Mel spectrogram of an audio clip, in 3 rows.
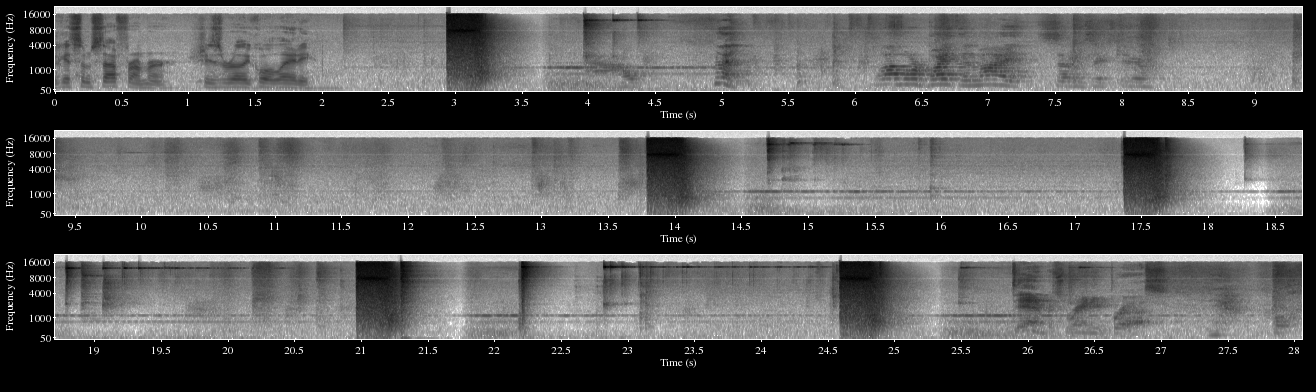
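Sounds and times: rifle shots with echo: 3.0s - 3.4s, 24.6s - 25.1s.

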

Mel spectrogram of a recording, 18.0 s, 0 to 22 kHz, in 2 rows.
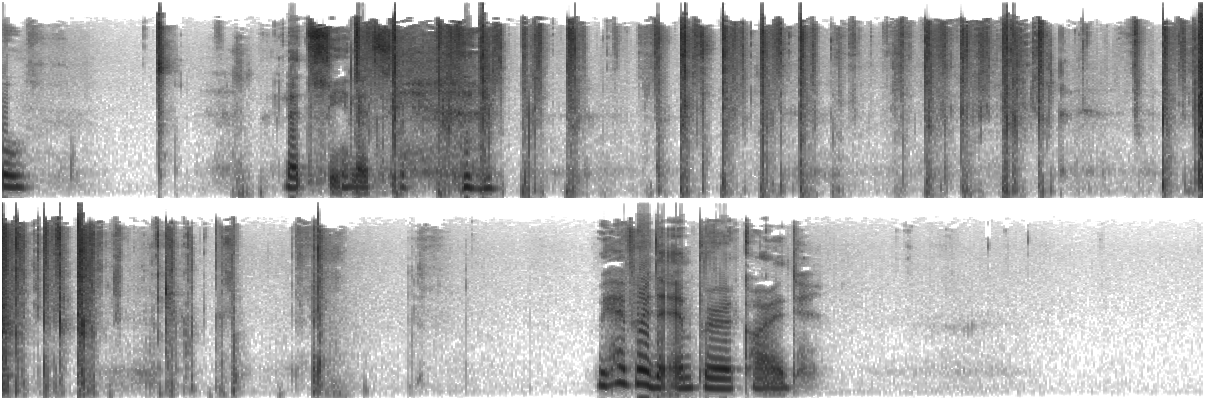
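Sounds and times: cards shuffling snaps and flicks: 2.6s - 11.6s.

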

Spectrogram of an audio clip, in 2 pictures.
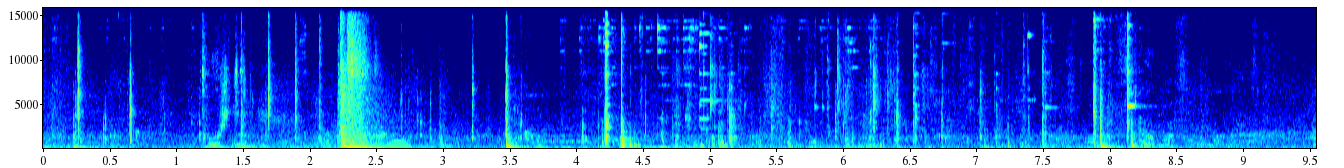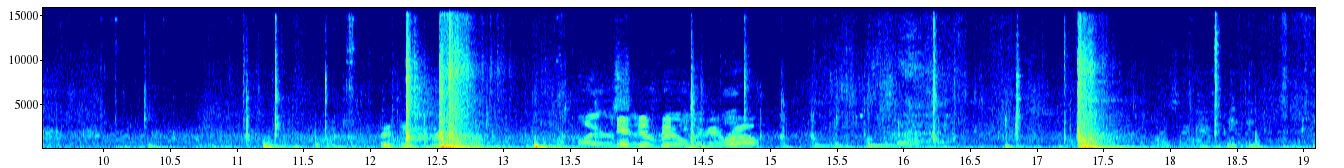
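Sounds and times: metallic gear clinking and rattling: 3.9s - 8.4s.

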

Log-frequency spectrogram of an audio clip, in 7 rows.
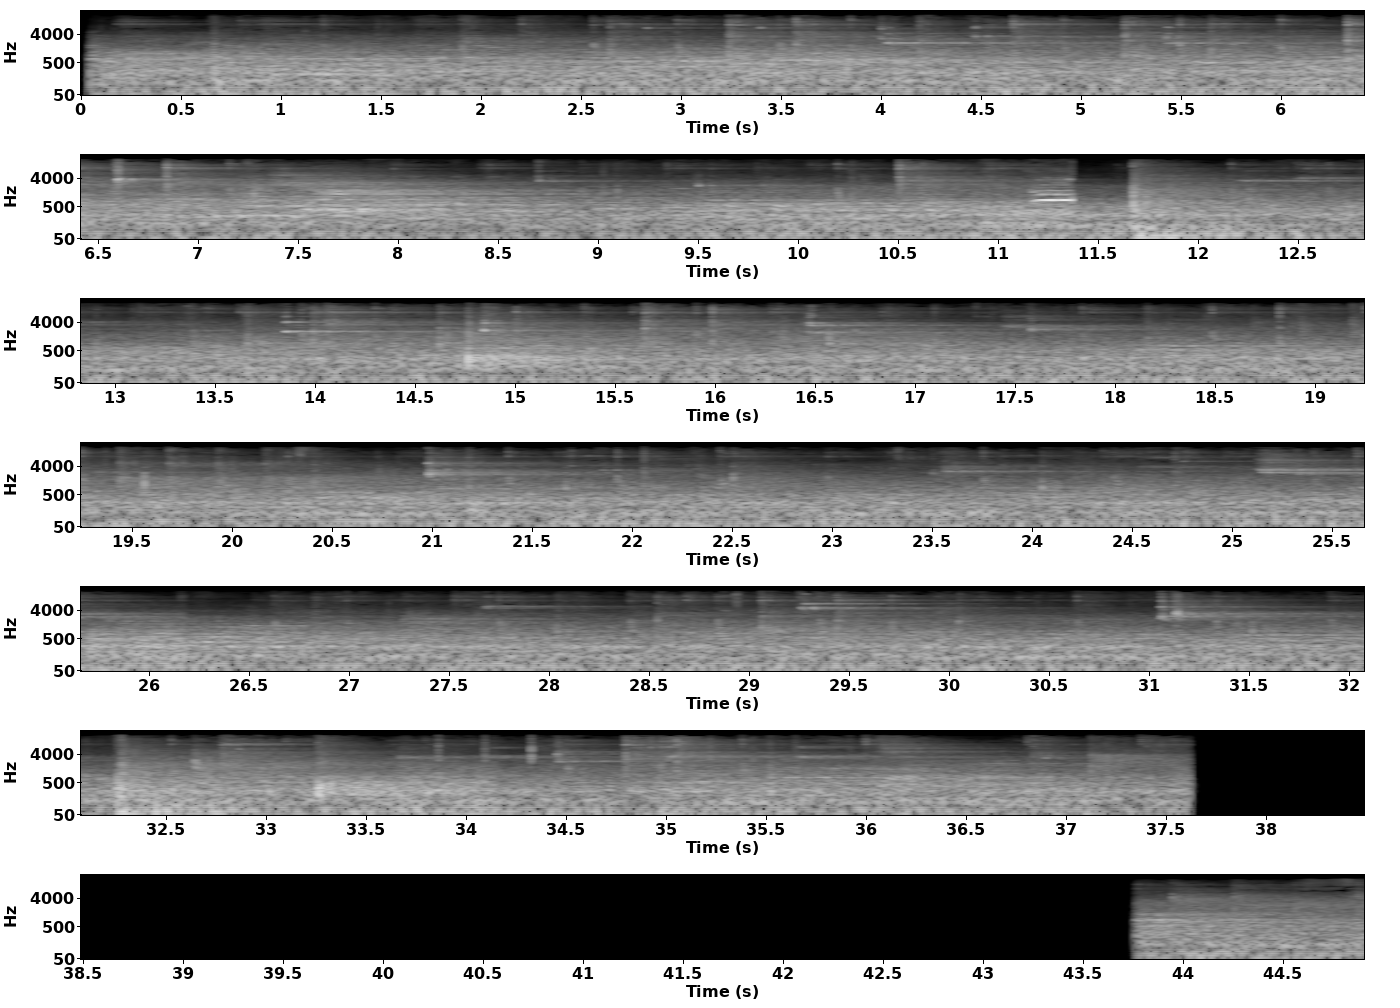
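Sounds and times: ball bouncing on table: 13.6s - 17.2s, 32.2s - 35.6s
table tennis ball hits: 13.6s - 17.2s.

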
